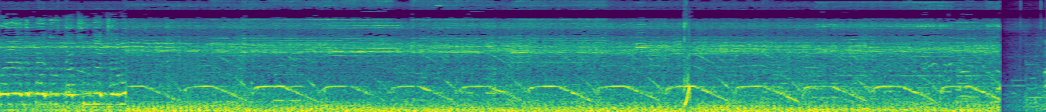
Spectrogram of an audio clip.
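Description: Siren sounding over the noise of a motorcycle rally crowd: a steady tone switches, just over a second in, to a repeated rising-and-falling whoop, about two a second.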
